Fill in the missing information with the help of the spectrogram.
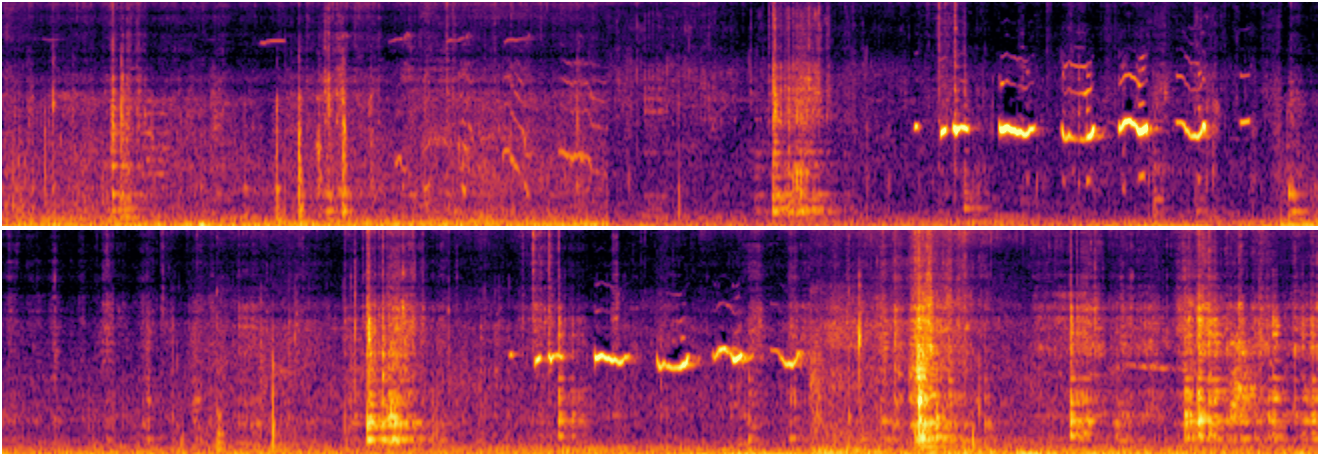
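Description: Wheaten terrier puppies whimpering: two runs of short, wavering high squeals, the first about seven seconds in and the second about fourteen seconds in, with a few soft knocks between them.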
